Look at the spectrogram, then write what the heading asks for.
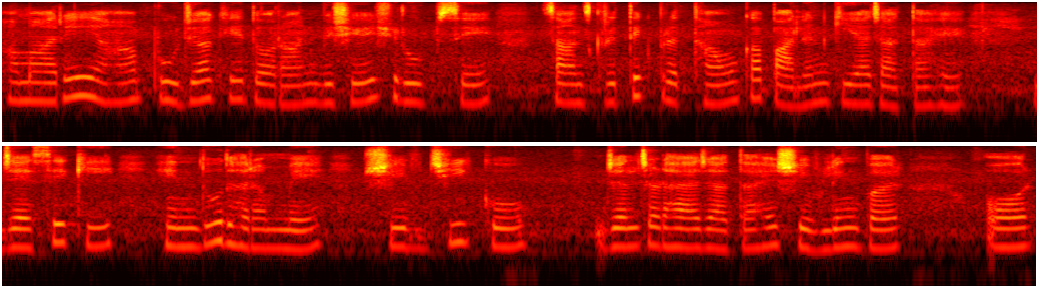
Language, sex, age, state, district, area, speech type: Hindi, female, 18-30, Rajasthan, Jaipur, urban, spontaneous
